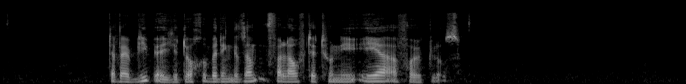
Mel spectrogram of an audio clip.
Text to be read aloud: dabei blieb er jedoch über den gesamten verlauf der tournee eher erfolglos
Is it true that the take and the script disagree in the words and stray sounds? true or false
false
